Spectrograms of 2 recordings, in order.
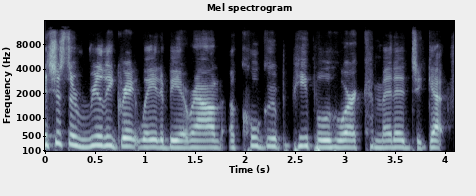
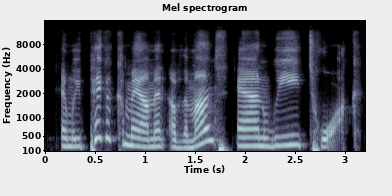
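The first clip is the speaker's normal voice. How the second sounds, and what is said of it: Put-on New Jersey accent. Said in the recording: “That's my Jersey accent.”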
